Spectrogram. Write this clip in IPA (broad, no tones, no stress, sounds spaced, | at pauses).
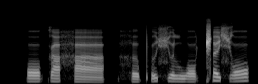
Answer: ɔ k a h a | h ə pʼ ɵ ɕ ɵ l w ɔ ǁ ɛ ɕ ɔ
